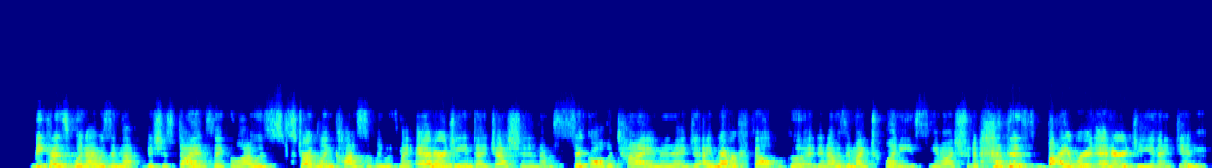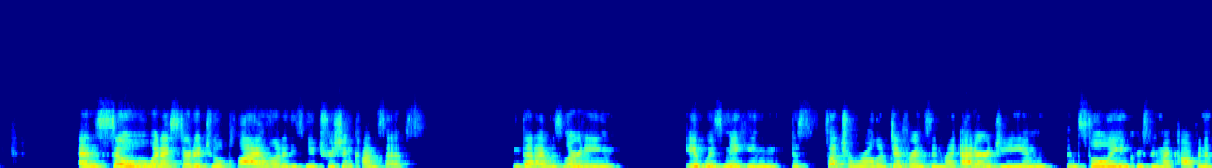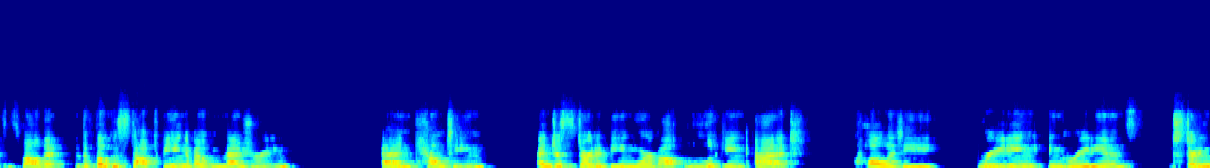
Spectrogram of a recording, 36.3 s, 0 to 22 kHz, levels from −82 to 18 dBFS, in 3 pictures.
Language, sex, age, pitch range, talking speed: English, female, 20-39, 175-225 Hz, 175 wpm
